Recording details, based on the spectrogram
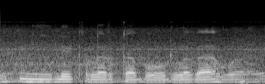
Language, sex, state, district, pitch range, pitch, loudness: Hindi, male, Uttar Pradesh, Lucknow, 110-120 Hz, 115 Hz, -15 LUFS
